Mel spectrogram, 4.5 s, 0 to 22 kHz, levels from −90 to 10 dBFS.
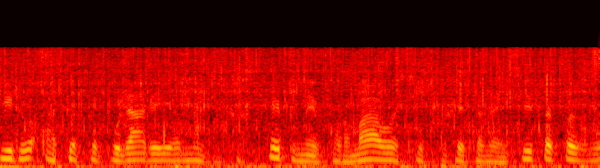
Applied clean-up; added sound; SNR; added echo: none; Boiling; 5 dB; none.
